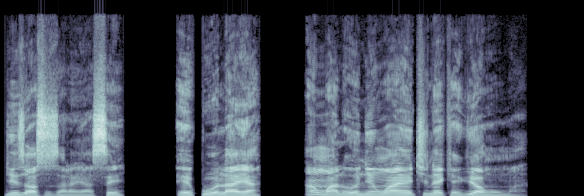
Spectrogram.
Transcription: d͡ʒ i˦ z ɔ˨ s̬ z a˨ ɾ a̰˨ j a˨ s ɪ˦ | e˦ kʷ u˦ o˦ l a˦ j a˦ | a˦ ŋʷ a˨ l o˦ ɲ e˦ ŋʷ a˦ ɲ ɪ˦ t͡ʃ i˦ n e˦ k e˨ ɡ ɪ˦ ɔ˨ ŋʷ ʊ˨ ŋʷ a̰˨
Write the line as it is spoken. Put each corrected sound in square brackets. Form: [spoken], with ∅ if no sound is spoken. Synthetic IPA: d͡ʒ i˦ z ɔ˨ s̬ z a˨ ɾ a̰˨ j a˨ s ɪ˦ | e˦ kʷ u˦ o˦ l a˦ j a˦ | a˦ ŋʷ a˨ l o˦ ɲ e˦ ŋʷ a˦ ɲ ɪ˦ t͡ʃ i˦ n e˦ k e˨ ɡ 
